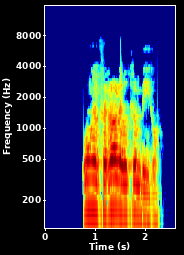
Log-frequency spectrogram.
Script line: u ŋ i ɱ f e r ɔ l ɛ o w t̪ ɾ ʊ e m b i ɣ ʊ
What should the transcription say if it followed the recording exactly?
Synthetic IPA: u ŋ e ɱ f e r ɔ l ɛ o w t̪ ɾ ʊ e m b i ɣ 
